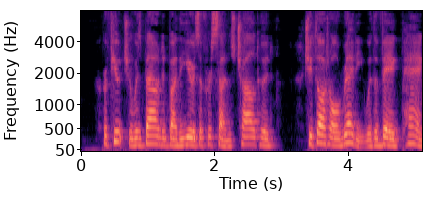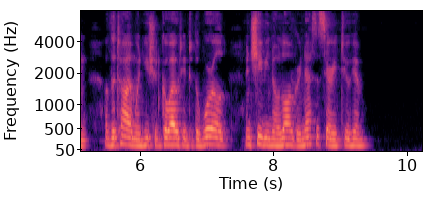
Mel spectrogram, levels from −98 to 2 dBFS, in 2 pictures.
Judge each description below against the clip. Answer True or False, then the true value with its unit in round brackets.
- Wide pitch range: False (2.7 semitones)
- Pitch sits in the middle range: True (145 Hz)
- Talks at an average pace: False (215 wpm)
